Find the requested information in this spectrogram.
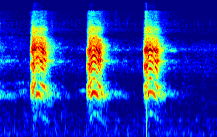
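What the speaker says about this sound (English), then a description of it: "this is what the American crow sounds like" An American crow gives three evenly spaced, harsh caws, clear and close against a silent background.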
